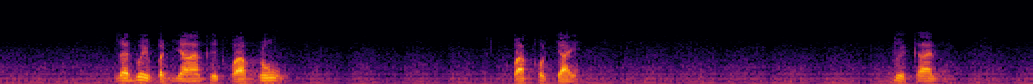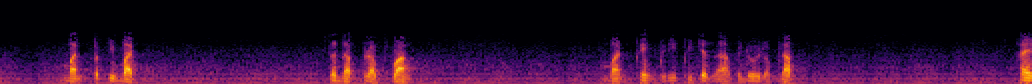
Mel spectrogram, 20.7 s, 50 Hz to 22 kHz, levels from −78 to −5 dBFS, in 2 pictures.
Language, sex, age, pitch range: Thai, male, 60-79, 105-110 Hz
